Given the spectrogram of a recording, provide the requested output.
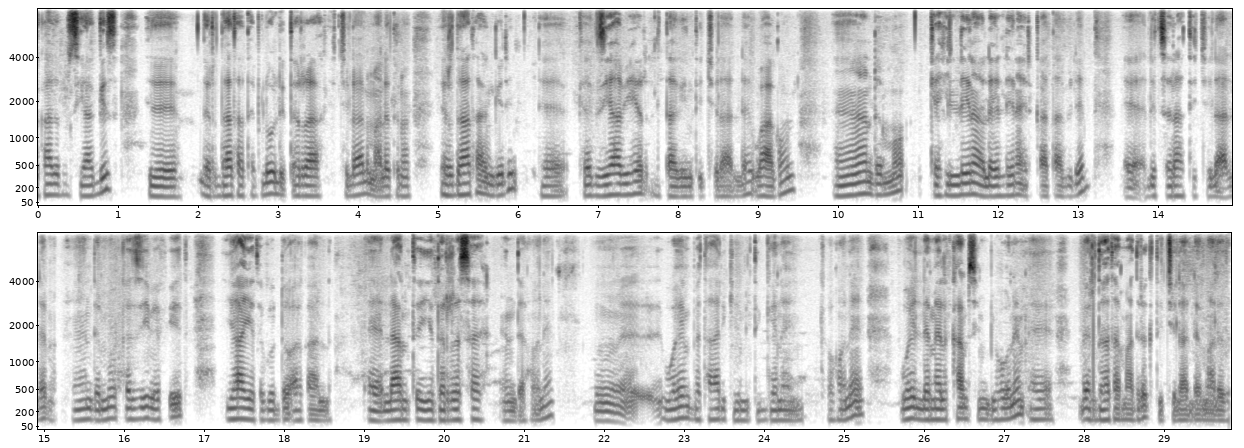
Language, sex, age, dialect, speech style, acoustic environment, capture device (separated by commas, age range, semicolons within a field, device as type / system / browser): Amharic, male, 25-34, Ethiopia - Addis Ababa, happy, people talking; traffic; music; nature; construction, mobile / Linux / Chrome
